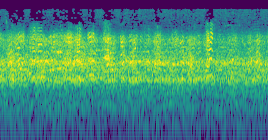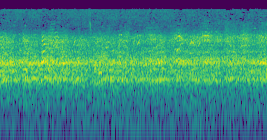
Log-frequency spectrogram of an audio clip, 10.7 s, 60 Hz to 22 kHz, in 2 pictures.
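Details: Huge snow goose flock on 28 February 2013: loud, sharp honks stand out in the first seconds, then the chorus settles into a slightly softer continuous clamour.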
